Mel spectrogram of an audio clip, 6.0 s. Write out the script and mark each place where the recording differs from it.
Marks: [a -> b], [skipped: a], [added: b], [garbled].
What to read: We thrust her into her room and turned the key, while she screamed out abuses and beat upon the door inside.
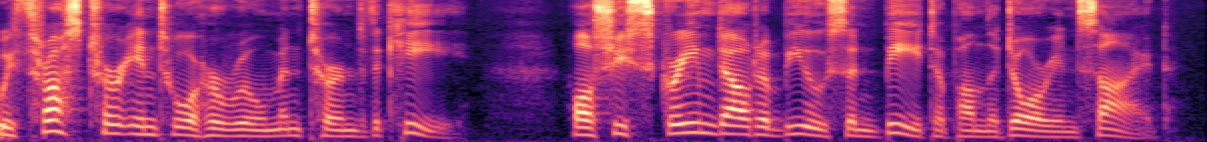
We thrust her into her room and turned the key, while she screamed out [abuses -> abuse] and beat upon the door inside.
